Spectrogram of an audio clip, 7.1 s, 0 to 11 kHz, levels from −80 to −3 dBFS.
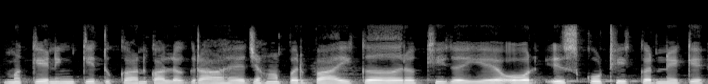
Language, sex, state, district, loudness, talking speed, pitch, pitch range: Hindi, female, Himachal Pradesh, Shimla, -17 LUFS, 150 wpm, 190 Hz, 180-195 Hz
